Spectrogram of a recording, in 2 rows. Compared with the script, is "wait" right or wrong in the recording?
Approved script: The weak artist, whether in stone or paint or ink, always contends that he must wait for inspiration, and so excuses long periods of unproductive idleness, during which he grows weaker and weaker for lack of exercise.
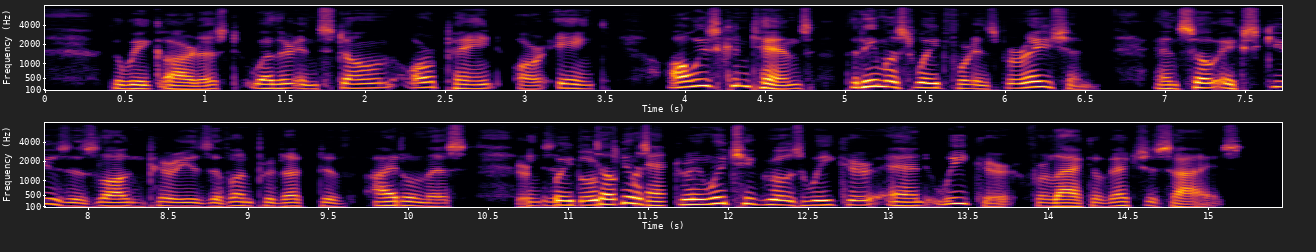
right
